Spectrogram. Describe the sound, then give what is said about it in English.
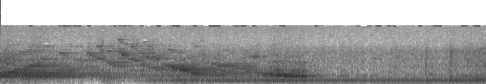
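A police squad car engine runs steadily and revs up and down in repeated sweeping surges as the car drives along a road, loud, with no voices over it. “Slow down at this corner, Blue Bottle.”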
